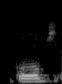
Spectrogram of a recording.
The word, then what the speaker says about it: Kolbe: अब carboxylic acid का ही B part है कोब्स इलेक्ट्रोलिसिस, KOLBE', एल साइलेंट है इसमें।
